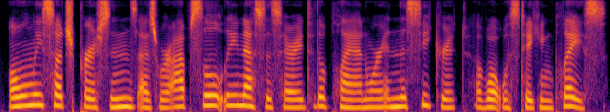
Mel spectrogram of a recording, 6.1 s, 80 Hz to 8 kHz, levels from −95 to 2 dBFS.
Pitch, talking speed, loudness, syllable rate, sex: 225 Hz, 185 wpm, -18 LUFS, 5.6 syllables/s, female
